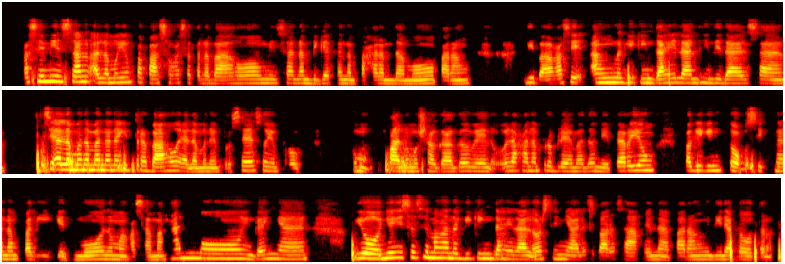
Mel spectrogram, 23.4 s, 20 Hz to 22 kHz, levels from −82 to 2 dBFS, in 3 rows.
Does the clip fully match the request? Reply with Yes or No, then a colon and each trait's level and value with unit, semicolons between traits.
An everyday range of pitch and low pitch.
No: average, 3.5 semitones; high, 190 Hz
